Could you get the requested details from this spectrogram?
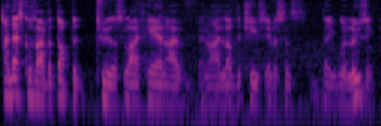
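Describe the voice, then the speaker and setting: This rugby show host, a man in his thirties, speaks in a lowish, slightly fast voice with little pitch movement. With his New Zealand accent he rambles through casual opinions to the camera, often using fillers and restarting.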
